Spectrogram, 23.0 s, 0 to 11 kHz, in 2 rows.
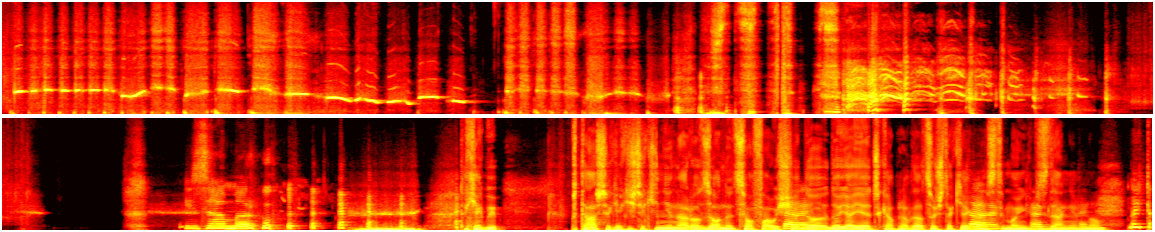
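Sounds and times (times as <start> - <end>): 
person whistling a melody: 0.0 - 6.9
laughter: 6.5 - 11.3, 14.1 - 16.5
speech: 13.5 - 15.3, 16.2 - 16.8, 17.4 - 22.9.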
